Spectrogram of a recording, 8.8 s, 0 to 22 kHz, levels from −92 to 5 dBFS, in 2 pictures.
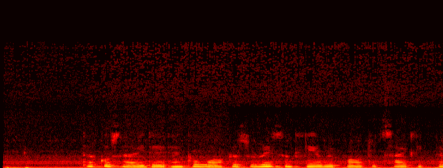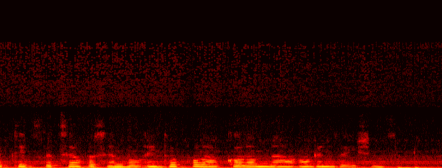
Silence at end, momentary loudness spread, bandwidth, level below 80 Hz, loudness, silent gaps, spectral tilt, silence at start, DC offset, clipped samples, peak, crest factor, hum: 0 s; 13 LU; 4.9 kHz; -48 dBFS; -32 LUFS; none; -9.5 dB/octave; 0.05 s; under 0.1%; under 0.1%; -16 dBFS; 16 dB; none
